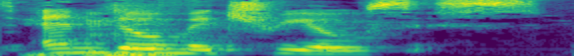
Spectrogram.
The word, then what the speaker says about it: endometriosis: So I'll pronounce it the American way. It's endometriosis.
